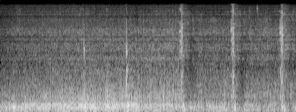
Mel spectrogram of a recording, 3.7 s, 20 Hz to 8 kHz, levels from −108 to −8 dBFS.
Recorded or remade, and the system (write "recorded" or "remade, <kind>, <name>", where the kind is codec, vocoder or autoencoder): remade, vocoder, HiFi-GAN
